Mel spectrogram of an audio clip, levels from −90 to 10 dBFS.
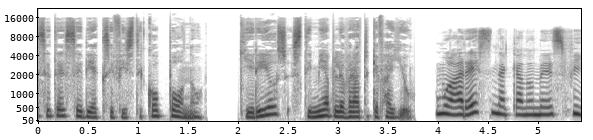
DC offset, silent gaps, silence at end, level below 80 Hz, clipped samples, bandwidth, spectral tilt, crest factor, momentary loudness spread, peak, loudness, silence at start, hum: under 0.1%; none; 0 s; -62 dBFS; under 0.1%; 18 kHz; -5 dB/octave; 16 dB; 7 LU; -2 dBFS; -19 LUFS; 0 s; none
